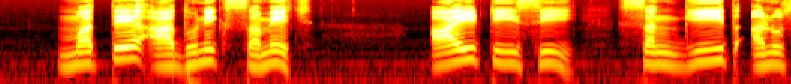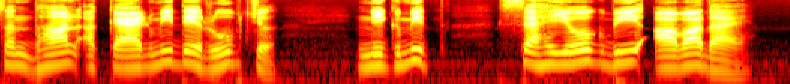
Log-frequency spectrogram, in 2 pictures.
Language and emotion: Dogri, neutral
